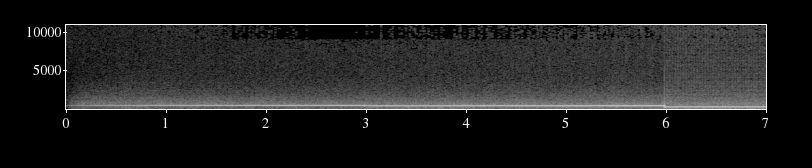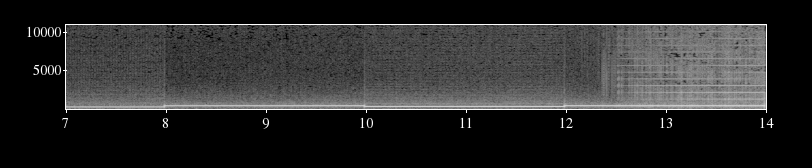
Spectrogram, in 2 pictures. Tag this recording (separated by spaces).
Alarms Audacity Emergency Firefighter Free Police Sound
